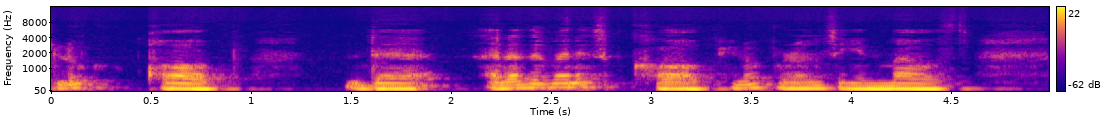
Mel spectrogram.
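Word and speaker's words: قاف: This Qaf is pronouncing in throat. Look, Qaf.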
